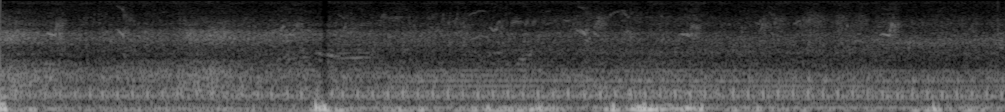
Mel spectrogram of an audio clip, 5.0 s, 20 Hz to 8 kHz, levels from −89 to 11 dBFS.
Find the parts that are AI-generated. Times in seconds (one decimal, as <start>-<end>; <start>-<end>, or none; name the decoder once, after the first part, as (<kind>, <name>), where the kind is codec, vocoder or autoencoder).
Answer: 0.9-1.7 (vocoder, Vocos); 2.9-3.6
